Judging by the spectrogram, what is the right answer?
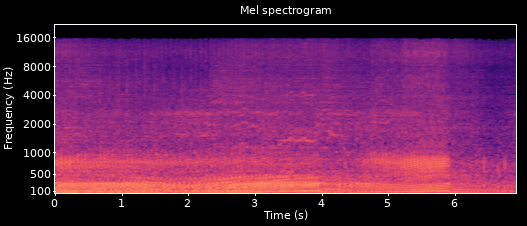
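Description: Harley-Davidson V-twin motorcycle engine pulling away from a standstill and accelerating, the revs rising twice as it goes up through the gears, then easing off near the end. Muffled, as recorded from a phone in the rider's backpack.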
